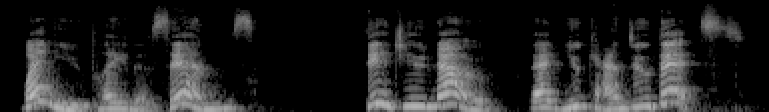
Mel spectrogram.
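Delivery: high, loud text-to-speech computer voice. Planning a new TikTok account, the speaker demos a possible intro: TikTok computer voice. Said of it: "in that computer voice".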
